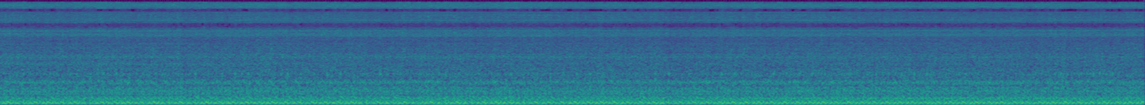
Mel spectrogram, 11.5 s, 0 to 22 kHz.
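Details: 1958 Super engine on first start, untuned with unknown timing; loud, rough idle with uneven puffing chuff under a deep rumble from several exhaust leaks in a trashed exhaust system; heat riser flap rattling.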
